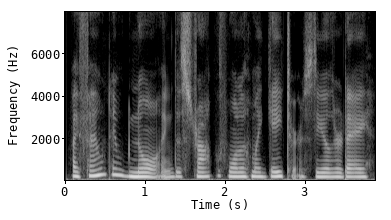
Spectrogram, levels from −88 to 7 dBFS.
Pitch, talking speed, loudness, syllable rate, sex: 210 Hz, 215 wpm, -16 LUFS, 4.9 syllables/s, female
